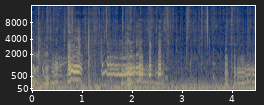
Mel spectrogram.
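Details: Sick hen whose crop is full and squishy in the morning without food, making weird drawn-out nasal clucking and groaning calls, with background noise and knocks.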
